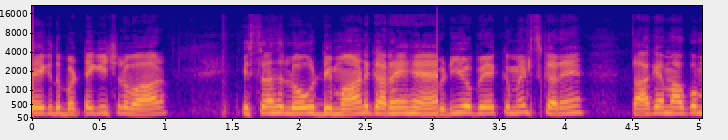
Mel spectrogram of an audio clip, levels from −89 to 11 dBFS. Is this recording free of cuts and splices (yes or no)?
no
